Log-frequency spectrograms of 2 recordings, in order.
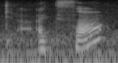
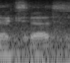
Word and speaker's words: Aksas: Donc, nous avons aujourd'hui avec nous Aksa. Aksas. Aksas. Ah, tu prononces le S à la fin? Oui.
